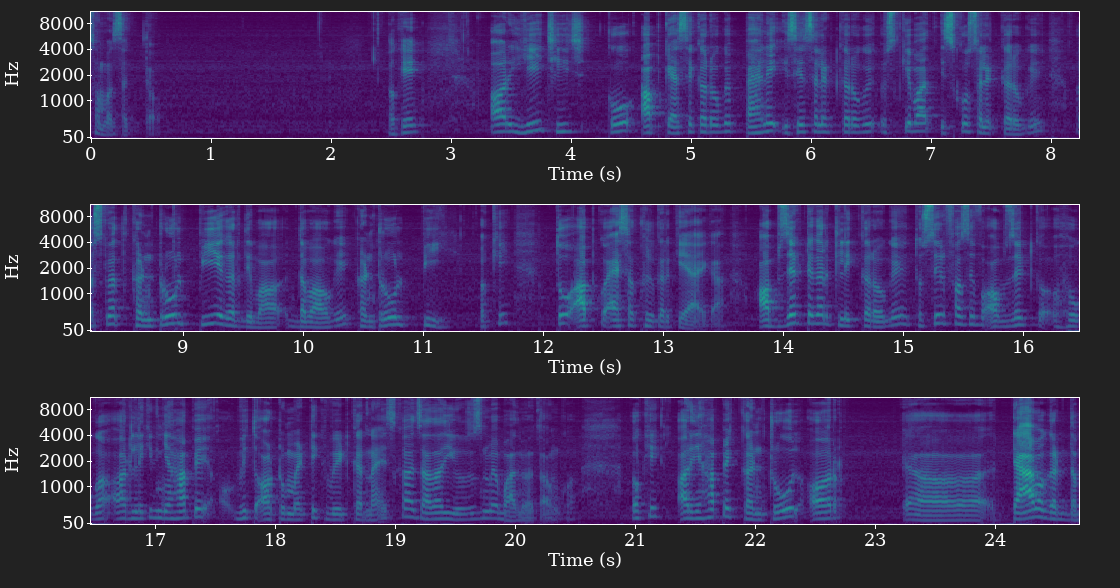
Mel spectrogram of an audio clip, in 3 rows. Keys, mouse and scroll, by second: 3.4-5.1 middle drag, 5.1 click, 5.7 click, 7.0 shift+click, 9.0 ctrl+p, 21.6 ctrl+Tab.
